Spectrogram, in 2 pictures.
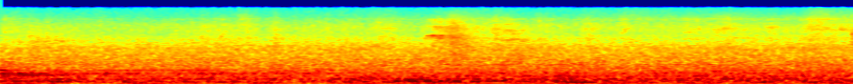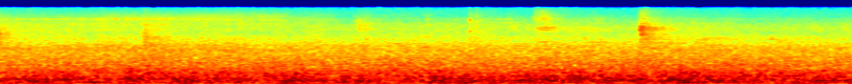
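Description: An acoustic guitar strums gently.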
